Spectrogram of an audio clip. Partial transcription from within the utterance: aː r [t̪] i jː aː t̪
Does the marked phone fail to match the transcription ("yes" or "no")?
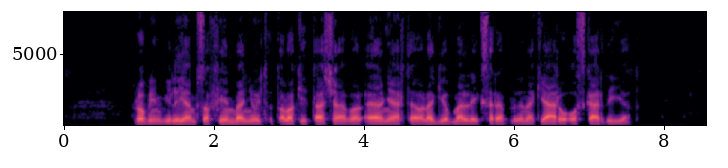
yes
